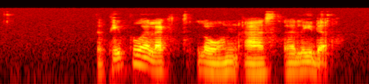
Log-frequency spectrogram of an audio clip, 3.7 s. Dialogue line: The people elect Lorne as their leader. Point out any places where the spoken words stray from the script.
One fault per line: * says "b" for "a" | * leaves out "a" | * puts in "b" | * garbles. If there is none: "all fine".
all fine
